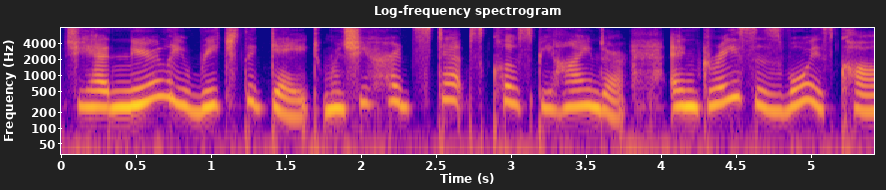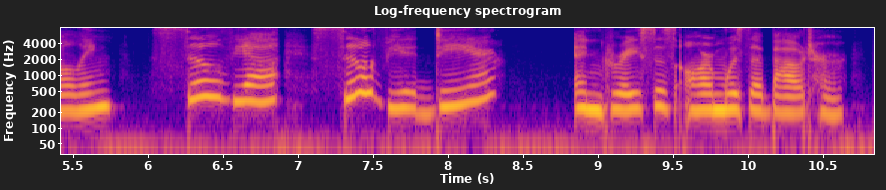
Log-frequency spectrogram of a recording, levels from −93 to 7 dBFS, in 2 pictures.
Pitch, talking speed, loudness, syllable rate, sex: 265 Hz, 145 wpm, -17 LUFS, 4.1 syllables/s, female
